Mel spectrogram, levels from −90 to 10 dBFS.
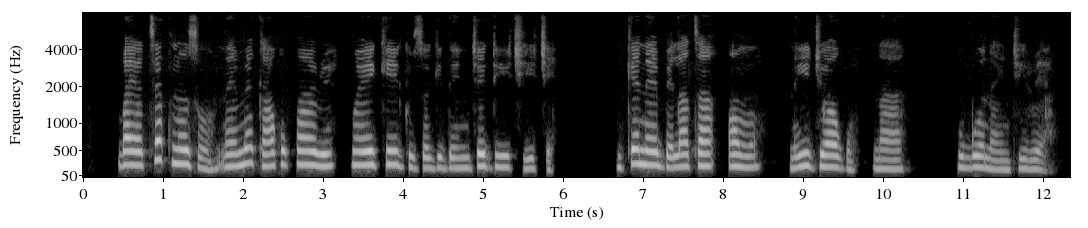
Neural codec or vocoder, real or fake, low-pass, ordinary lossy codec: none; real; none; none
